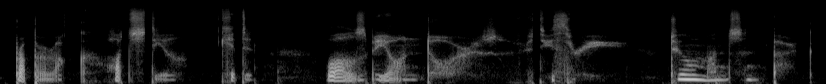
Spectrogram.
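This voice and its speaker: A woman whispers at a very slow pace with long, frequent pauses and big swings in loudness. The sound is dry and close, with no echo. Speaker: ASMR reader. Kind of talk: audiobook reading of a fantasy story, close-mic ASMR. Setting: close microphone. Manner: soft-spoken, ASMR whisper-like.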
